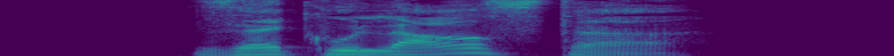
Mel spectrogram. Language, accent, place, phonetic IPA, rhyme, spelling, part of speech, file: German, Germany, Berlin, [zɛkuˈlaːɐ̯stɐ], -aːɐ̯stɐ, säkularster, adjective, De-säkularster.ogg
- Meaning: inflection of säkular: 1. strong/mixed nominative masculine singular superlative degree 2. strong genitive/dative feminine singular superlative degree 3. strong genitive plural superlative degree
